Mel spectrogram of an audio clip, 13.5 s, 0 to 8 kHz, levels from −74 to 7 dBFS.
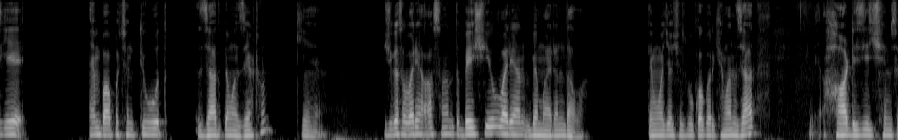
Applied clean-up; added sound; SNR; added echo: neural mask model Resemble Enhance denoiser.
